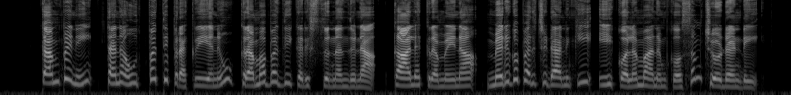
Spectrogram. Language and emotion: Telugu, neutral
